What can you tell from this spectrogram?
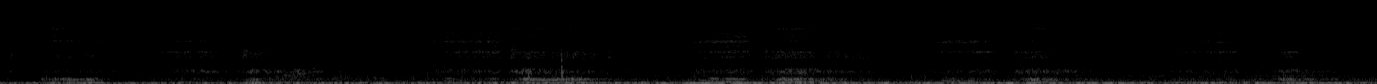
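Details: Sleeping pit bull puppy outdoors: soft, snuffly breathing, roughly six short snore-like breaths over steady outdoor background noise; mild snoring.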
